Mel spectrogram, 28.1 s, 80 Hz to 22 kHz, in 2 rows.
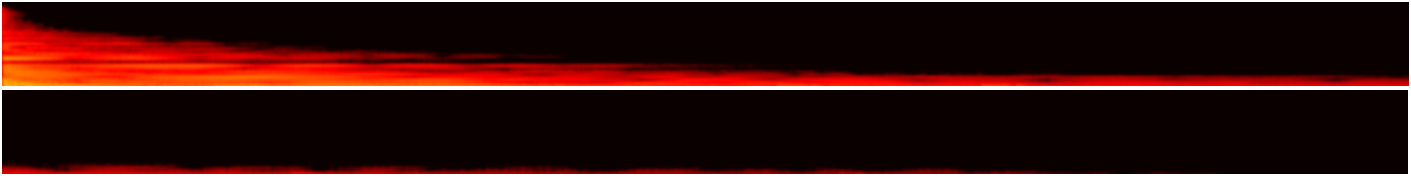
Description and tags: Piano, Metal Mallet Strike, Sustained, C2
Raw audio created by striking a piano string pitched at C2 with a metal mallet while the sustain pedal is depressed, allowing the sound to decay naturally.
I've uploaded this as a free sample for you to use, but do please also check out the full library I created.
An example of how you might credit is by putting this in the description/credits:
The sound was recorded using a "H1 Zoom recorder" on 8th June 2017.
